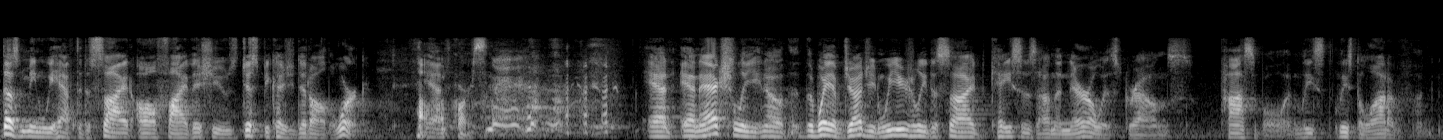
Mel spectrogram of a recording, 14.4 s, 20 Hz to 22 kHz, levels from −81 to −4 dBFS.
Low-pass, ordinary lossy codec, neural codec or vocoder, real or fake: 7.2 kHz; AAC, 48 kbps; none; real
